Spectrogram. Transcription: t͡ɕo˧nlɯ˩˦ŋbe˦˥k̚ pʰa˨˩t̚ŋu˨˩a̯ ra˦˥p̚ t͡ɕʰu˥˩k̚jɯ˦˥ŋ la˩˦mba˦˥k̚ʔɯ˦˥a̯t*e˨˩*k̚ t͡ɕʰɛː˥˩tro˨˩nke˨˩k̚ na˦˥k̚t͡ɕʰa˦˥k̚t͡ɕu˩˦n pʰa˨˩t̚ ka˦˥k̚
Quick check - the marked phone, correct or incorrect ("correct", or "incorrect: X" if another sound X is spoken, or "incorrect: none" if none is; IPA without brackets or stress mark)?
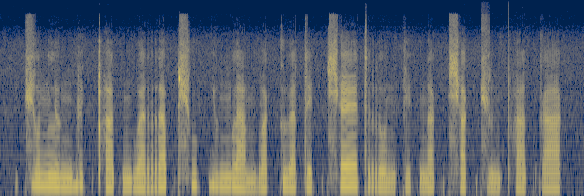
correct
